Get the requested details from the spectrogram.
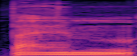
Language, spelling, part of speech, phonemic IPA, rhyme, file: German, beim, contraction, /baɪ̯m/, -aɪ̯m, De-beim.ogg
- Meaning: contraction of bei + dem: at the, by the, etc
